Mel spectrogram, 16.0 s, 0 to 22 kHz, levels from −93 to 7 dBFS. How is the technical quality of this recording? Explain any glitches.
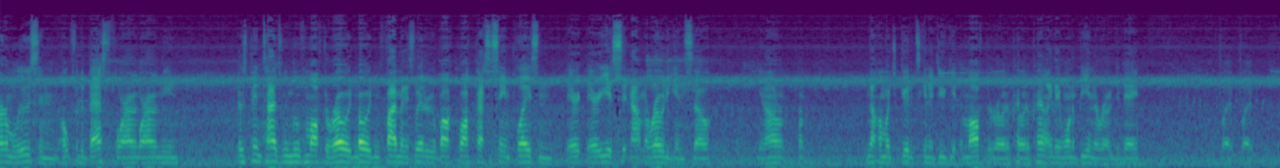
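The recording has one recurring fault, overlapping chunks, at 4.49, 7.24, 9.99 and 12.74 s. At each join a new 2.5 s chunk begins 250 ms before the previous one ended, so that quarter-second plays twice, heard as a stutter every 2.75 s. Unlike a dropout, nothing goes missing; audio repeats.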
